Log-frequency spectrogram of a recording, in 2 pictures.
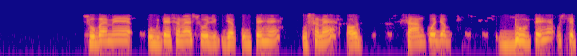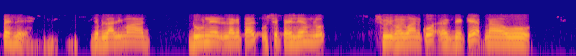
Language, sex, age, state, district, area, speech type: Hindi, male, 30-45, Bihar, Begusarai, rural, conversation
